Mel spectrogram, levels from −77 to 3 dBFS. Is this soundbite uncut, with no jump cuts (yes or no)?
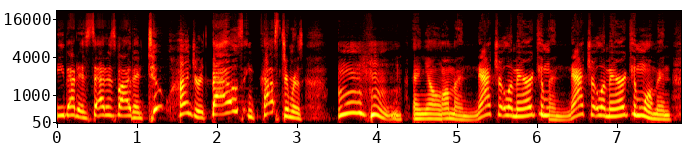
no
